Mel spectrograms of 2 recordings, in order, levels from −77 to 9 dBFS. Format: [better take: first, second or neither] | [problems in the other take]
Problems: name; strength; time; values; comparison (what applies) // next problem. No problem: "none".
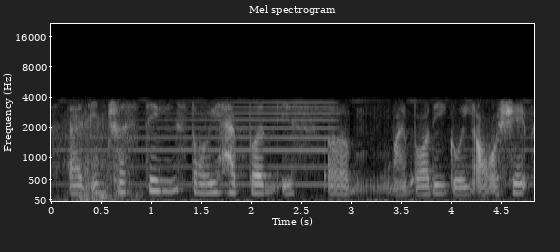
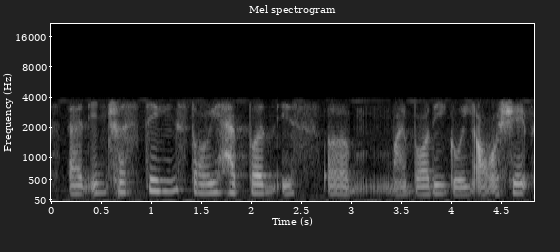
second | background sound (Waves, surf + Trumpet); 10 dB below the speech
